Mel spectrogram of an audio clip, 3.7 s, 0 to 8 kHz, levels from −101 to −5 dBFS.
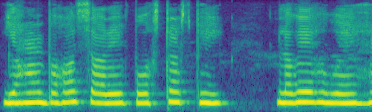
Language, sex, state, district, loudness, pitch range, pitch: Hindi, female, Uttar Pradesh, Lucknow, -12 LUFS, 250-265 Hz, 255 Hz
